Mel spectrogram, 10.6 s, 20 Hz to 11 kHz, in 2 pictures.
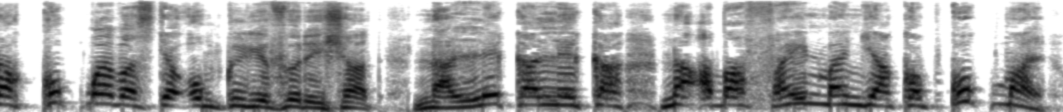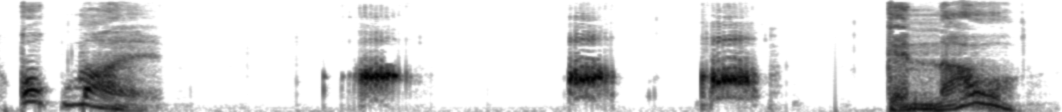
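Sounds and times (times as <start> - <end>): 
speech: 0.0 - 6.2, 9.8 - 10.5
raven cawing: 7.0 - 7.5, 8.2 - 9.3.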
